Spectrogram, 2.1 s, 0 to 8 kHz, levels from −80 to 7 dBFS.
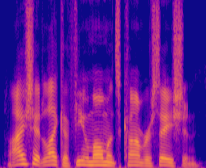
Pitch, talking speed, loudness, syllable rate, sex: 165 Hz, 205 wpm, -17 LUFS, 5.9 syllables/s, male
